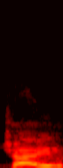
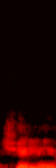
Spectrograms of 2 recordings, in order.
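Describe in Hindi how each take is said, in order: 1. इसका उच्चारण एक अक्षर में होता है: chyle। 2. इसका उच्चारण दो अक्षरों में होता है: chee-lee। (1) "इसको चाइल बोला जाता है" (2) "कई लोग हिंदी में चिली भी बोलते हैं"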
